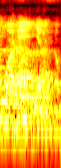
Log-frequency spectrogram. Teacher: جب واو کو ہم پڑھتے ہیں تو اپنے ہونٹوں کو ذرا گول کرنا چاہیے۔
